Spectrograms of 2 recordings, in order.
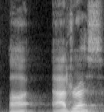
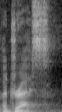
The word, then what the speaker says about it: address: Where if you have a word that can be both a noun and a verb, you change the emphasis on the syllables, and it changes the meaning. So, address versus address. So if I'm going to address you as Mr., then that's the verb, address. So if you put emphasis on the second syllable, it becomes a verb.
